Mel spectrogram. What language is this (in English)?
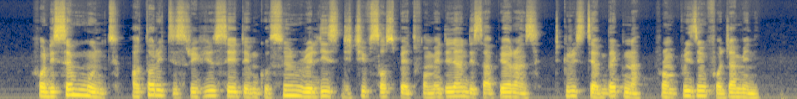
Nigerian Pidgin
